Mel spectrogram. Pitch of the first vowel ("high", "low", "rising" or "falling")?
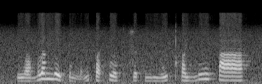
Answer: rising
